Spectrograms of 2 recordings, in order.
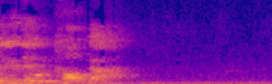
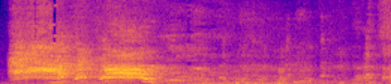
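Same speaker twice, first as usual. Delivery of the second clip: scared scream; 2 semitones lower, 12 dB louder, much slower than usual. Acted. People scared when Jesus comes different, frightened scream. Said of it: "we get scared and we go".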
